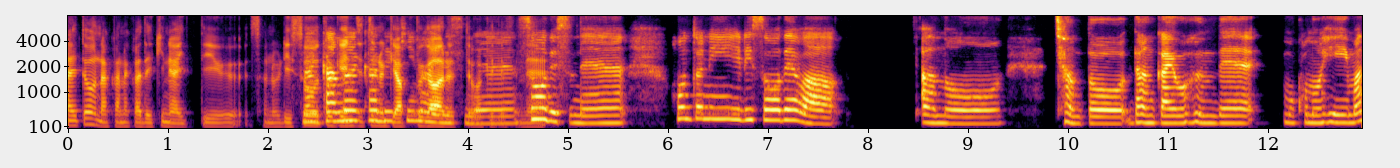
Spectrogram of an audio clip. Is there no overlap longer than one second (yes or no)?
no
